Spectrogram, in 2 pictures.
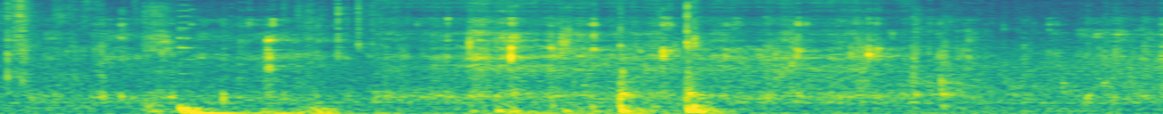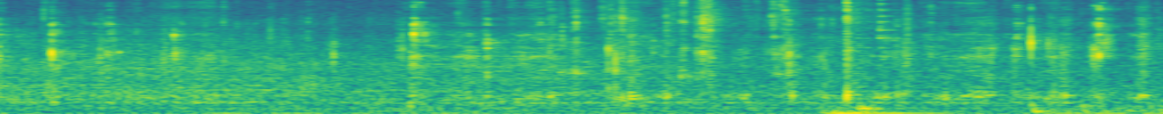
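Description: Close-up chewing and crunching of crispy fried Burger King chicken nuggets, with wet mouth sounds and many small crackles, busiest in the first few seconds. A few light clicks from the plate as more nuggets are picked up.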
